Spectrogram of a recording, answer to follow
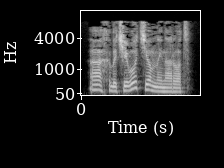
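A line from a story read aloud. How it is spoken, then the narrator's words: Pitying. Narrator (Russian): жалостливо добавила Пелагея Ивановна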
